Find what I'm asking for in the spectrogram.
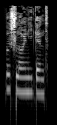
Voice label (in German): "beschleunigend", German; adjectives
